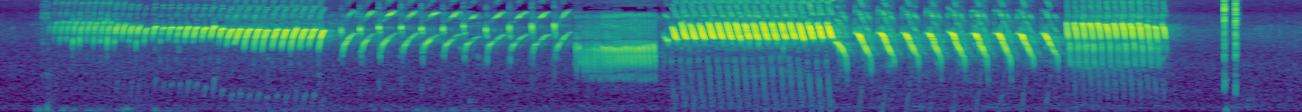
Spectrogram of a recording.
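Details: Canary delivering varied tours: a rapid high trill, a run of curved swooping notes, a short rasping buzz, then another fast trill, falling slurs and a bright final roll.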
